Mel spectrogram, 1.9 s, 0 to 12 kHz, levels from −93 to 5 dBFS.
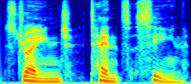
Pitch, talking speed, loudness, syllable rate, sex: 125 Hz, 95 wpm, -18 LUFS, 3.6 syllables/s, male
